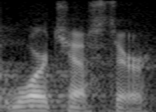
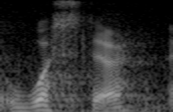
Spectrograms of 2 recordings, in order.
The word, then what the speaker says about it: Worcester: If you're not from Massachusetts, you call it Worcester, but since I lived up there, it's Worcester, and that's how they say it.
